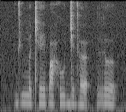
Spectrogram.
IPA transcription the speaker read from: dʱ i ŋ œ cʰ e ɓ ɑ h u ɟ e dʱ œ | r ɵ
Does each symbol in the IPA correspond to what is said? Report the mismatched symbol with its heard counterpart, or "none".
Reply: none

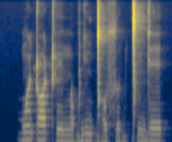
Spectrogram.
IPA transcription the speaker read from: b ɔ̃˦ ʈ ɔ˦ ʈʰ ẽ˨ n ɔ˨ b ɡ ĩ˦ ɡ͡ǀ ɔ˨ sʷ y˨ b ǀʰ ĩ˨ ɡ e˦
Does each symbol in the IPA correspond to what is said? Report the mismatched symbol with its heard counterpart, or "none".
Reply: y˨ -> e˨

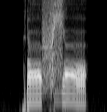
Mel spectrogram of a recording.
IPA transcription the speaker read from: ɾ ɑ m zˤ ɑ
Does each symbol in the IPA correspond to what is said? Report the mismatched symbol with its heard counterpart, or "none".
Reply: m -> f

